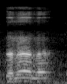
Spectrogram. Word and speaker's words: دلالة: وكلمة دلالة إما يعني هي كلمة مثلثة يمكن أن تكسر الدلالة أو تفتح الدلالة أو تضم الدلالة، كله سواء، يعني من ناحية اللغة ما في إشكال في كون هذه الكلمة مثلثة تنطق بالأوجه الثلاثة.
